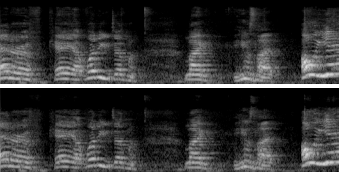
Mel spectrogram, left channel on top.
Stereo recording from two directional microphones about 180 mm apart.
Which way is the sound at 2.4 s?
20° left (ahead or behind).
